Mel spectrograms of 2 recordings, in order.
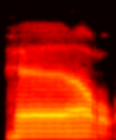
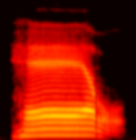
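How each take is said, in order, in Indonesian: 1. Suku kata h dibunyikan tebal dan berat. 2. Suku kata h dibunyikan tipis dan ringan. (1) "ketika huruf tipis itu bersanding dengan huruf tebal, dia baca seperti ini ... ini salah" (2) "suara itu turun, tidak naik ... Suara itu tidak terkumpul di langit-langit"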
